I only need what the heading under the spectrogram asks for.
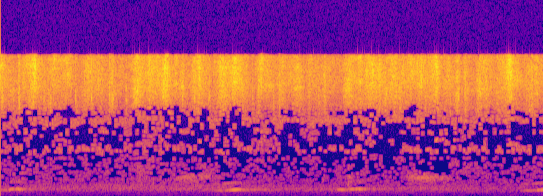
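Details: Ryukyu scops owl at night under the harvest moon giving short, mid-pitched hooting notes, slightly rising and repeated every one to two seconds, over a steady high insect hiss.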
